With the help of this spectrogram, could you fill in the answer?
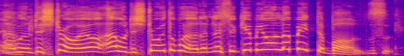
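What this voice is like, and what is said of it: Put-on Italian accent. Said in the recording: “we gotta give him an Italian accent for the rest of the comic book.”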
